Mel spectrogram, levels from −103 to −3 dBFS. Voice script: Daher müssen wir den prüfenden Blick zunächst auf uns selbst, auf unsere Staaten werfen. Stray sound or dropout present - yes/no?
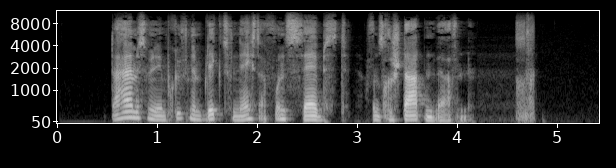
yes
